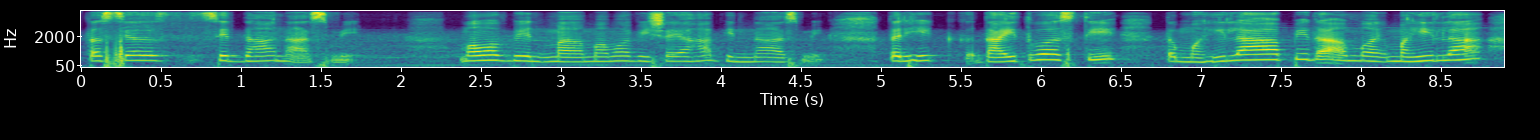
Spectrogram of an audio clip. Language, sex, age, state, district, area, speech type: Sanskrit, female, 30-45, Maharashtra, Nagpur, urban, spontaneous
